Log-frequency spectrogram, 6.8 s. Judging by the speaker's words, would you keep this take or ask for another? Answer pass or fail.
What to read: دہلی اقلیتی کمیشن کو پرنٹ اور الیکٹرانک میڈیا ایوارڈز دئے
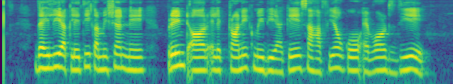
fail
